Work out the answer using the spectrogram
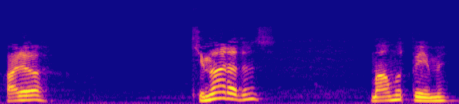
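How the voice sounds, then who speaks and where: A man's voice: fairly high pitch, measured pace. An actor playing a deferential male gangster's underling in a radio play, hesitant and full of ers. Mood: nervous, deferential. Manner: hesitant, stammering fillers. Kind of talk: Turkish radio theater acting. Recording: dull lo-fi radio recording.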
